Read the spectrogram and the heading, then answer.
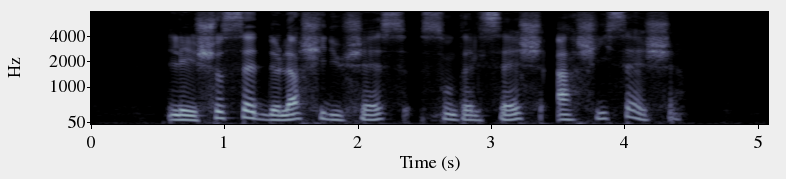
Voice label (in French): voix chaussette; akg 214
